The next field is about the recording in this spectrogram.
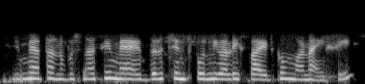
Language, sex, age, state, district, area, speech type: Punjabi, female, 18-30, Punjab, Hoshiarpur, urban, conversation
